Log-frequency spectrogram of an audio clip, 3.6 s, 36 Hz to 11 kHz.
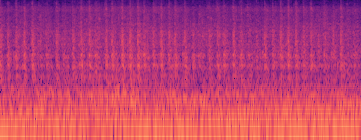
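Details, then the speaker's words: Outboard on a $700 auction boat at full throttle on the lake: deep loud drone with an uneven, stumbling beat and spits, misfiring under load; the owner suspects it needs carb work or time to burn deposits off. "That's full throttle. I don't know, guys. Might just need some time to burn some crap off, but definitely need some carb work."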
